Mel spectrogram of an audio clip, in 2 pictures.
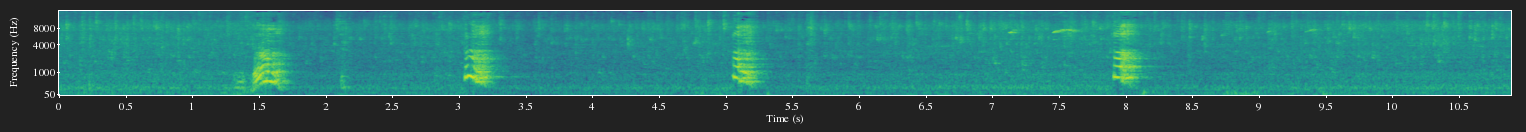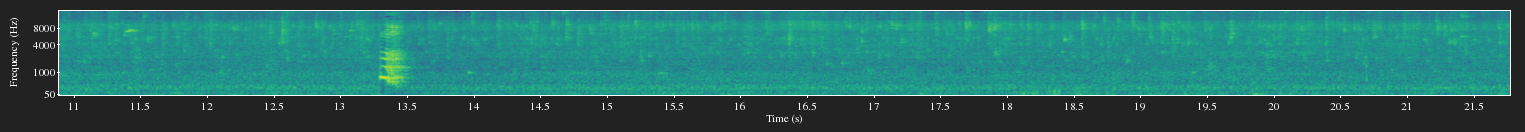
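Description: Dog barking five times, single short barks spaced a few seconds apart with a longer gap before the last, over a steady background trickle of water.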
